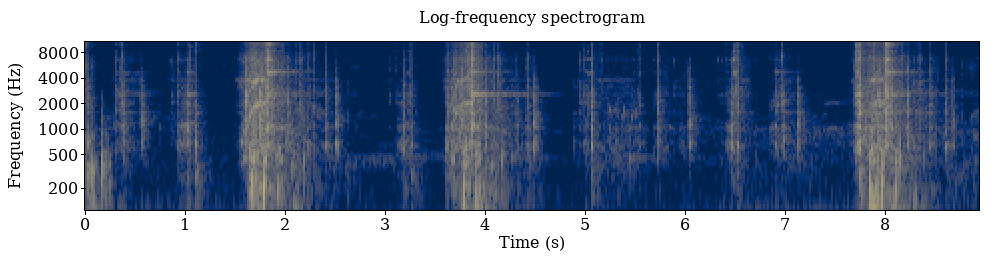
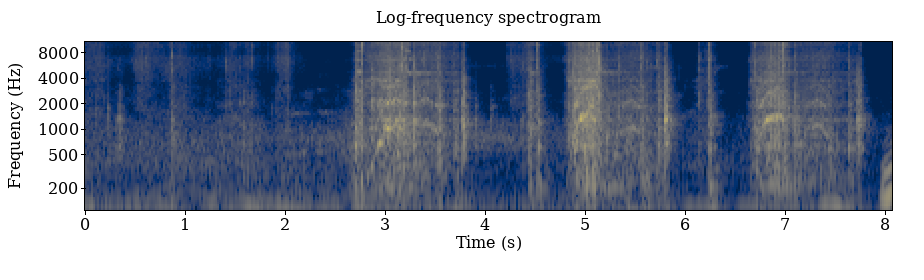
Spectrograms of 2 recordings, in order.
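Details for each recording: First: Small two-inch petrol water pump engine, sold as non-running, after ignition repair; fuel poured into carburetor, throttle wide open; irregular bursts of firing with gaps as it catches; ignition now working and engine will run. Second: Small two-inch petrol water pump, plug showing it ran rich: three rough whooshing pull-overs about two seconds apart, never firing; cranks but no start, no spark seen, low-oil switch or stop wire suspected.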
